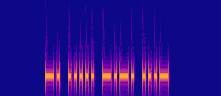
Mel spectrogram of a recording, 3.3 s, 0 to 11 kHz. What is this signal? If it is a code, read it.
Morse code, heard as a keyed tone, about 28 wpm, 700 Hz. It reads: N5CV
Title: USA Call Signs - 4 Characters - Repeated 3x - 28wpm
